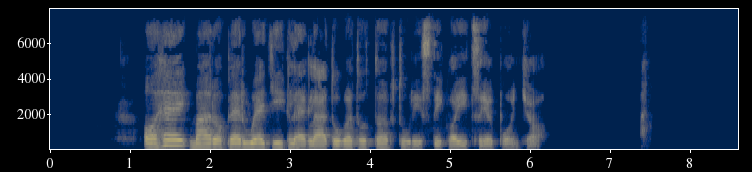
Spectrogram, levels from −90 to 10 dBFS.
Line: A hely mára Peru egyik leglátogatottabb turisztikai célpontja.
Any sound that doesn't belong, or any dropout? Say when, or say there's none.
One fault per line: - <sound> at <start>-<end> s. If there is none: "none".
- cough at 7.4-7.5 s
